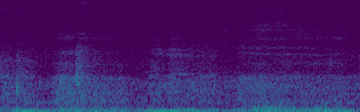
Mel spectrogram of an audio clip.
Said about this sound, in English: It's mind-blowing when you start breathing deep, like this awareness that starts waking up inside of you.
